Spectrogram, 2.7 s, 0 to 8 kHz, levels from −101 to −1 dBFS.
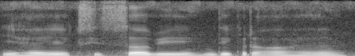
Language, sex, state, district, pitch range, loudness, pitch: Hindi, male, Uttar Pradesh, Saharanpur, 110-120 Hz, -18 LUFS, 115 Hz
